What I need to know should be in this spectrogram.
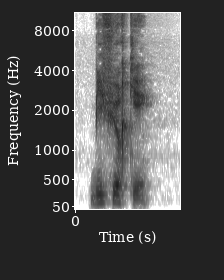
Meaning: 1. to bifurcate (split in two) 2. to change direction (without necessarily splitting)
- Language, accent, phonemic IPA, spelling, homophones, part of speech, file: French, France, /bi.fyʁ.ke/, bifurquer, bifurquai / bifurqué / bifurquée / bifurquées / bifurqués / bifurquez, verb, LL-Q150 (fra)-bifurquer.wav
